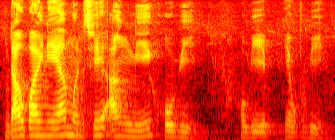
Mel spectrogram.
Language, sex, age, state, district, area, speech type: Bodo, male, 30-45, Assam, Chirang, rural, spontaneous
